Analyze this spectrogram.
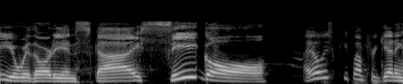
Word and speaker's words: Siegell: It's actually Siegell. Siegell? Yes, just like. What, did we turn French? No, it is. It's Siegell. It's actually like that actor, Steven Seagal. Yeah. That's the right way to say it.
